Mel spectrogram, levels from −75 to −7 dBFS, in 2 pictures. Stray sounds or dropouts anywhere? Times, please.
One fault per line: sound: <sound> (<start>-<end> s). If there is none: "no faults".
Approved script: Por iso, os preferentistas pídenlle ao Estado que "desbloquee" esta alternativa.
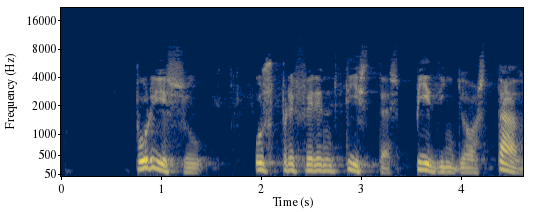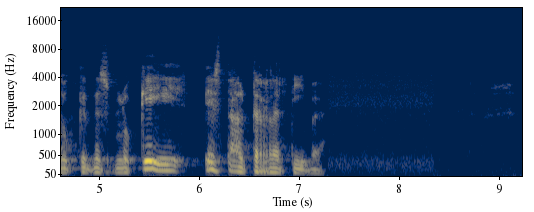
no faults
